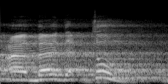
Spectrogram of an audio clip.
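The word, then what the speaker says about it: عبدتم: Abadtum bunyi aslinya. Abad terus tanya tasdid. Abadtum. Tapi karena ini masuk ke dalam hukum idgham mutajanisain, maka huruf dal sukun dileburkan ke dalam huruf ta, sehingga cara bacanya wala ana 'abidun ma 'abadtum.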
